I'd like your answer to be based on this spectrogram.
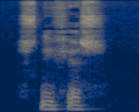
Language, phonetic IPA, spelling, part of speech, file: Polish, [ˈʃlʲifʲjɛʃ], szlifierz, noun, LL-Q809 (pol)-szlifierz.wav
